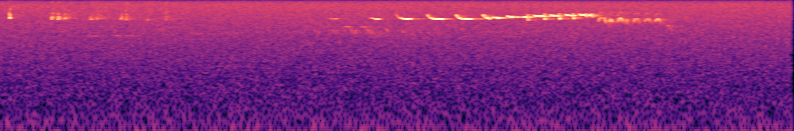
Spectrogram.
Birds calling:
Yellow-rumped Warbler (Setophaga coronata), Golden-crowned Kinglet (Regulus satrapa), Mountain Chickadee (Poecile gambeli)

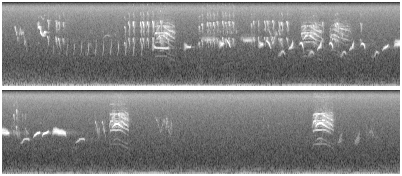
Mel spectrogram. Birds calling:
Red-billed Leiothrix (Leiothrix lutea), Hawaii Amakihi (Chlorodrepanis virens), Eurasian Skylark (Alauda arvensis), Warbling White-eye (Zosterops japonicus)

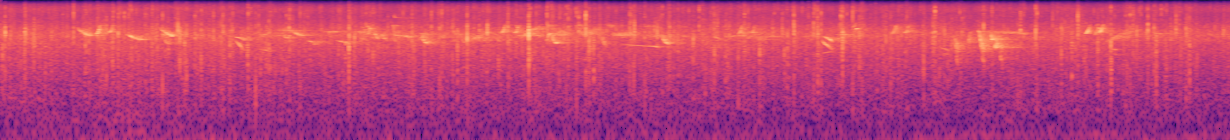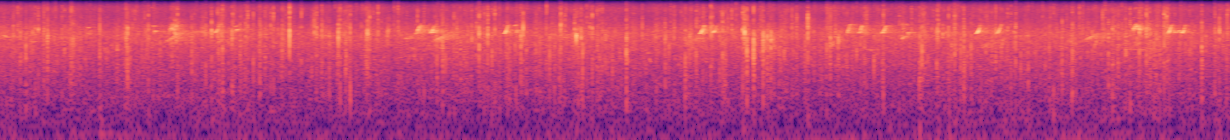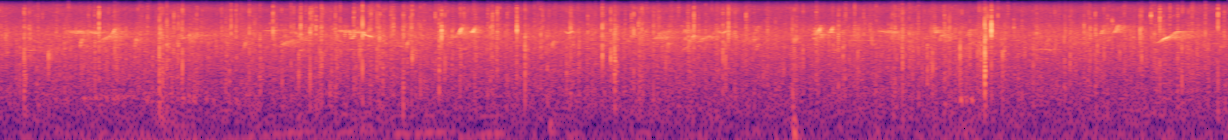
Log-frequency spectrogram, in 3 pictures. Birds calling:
Iiwi (Drepanis coccinea), Hawaii Akepa (Loxops coccineus), Omao (Myadestes obscurus), Warbling White-eye (Zosterops japonicus), Hawaii Amakihi (Chlorodrepanis virens)

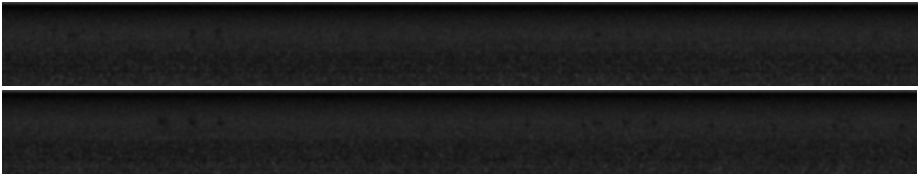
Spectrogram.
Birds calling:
Gray-crowned Rosy-Finch (Leucosticte tephrocotis)

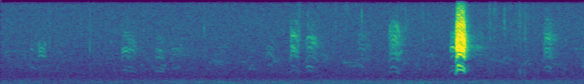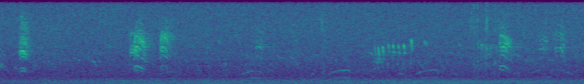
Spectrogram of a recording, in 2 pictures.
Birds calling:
Warbling White-eye (Zosterops japonicus), Hawaii Amakihi (Chlorodrepanis virens), Chinese Hwamei (Garrulax canorus)

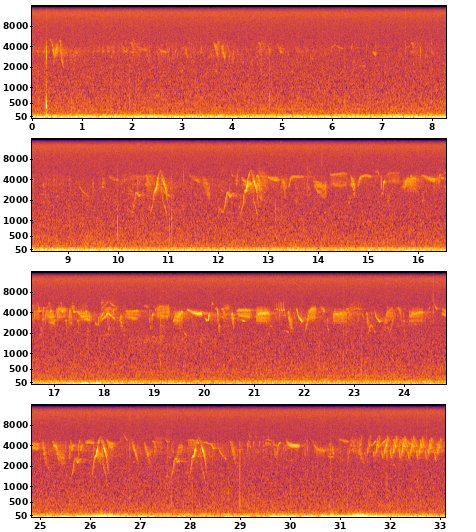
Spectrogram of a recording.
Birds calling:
Hawaii Amakihi (Chlorodrepanis virens), Eurasian Skylark (Alauda arvensis), Hawaii Elepaio (Chasiempis sandwichensis)

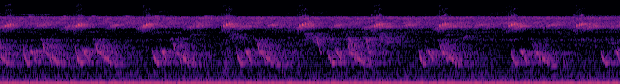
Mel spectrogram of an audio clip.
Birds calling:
Buff-breasted Wren (Cantorchilus leucotis), Thrush-like Wren (Campylorhynchus turdinus)

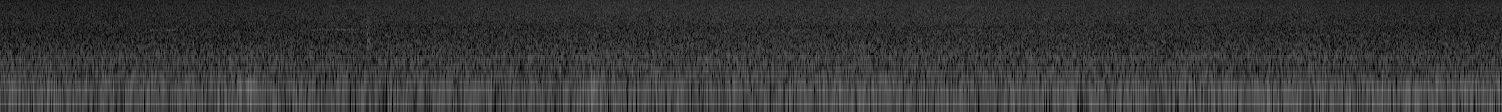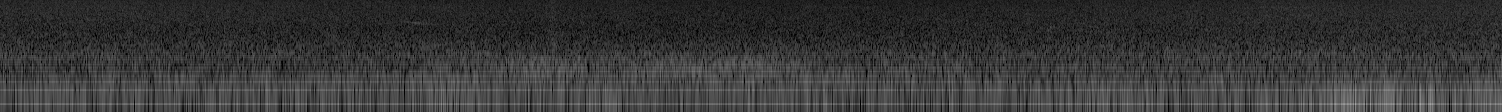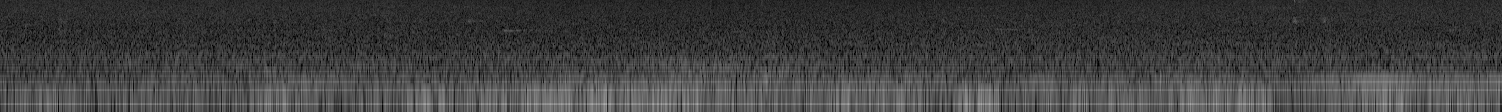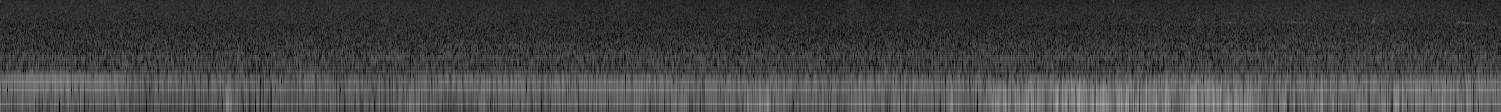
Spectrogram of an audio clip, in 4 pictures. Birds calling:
Blue Jay (Cyanocitta cristata), Red-winged Blackbird (Agelaius phoeniceus), unidentified bird

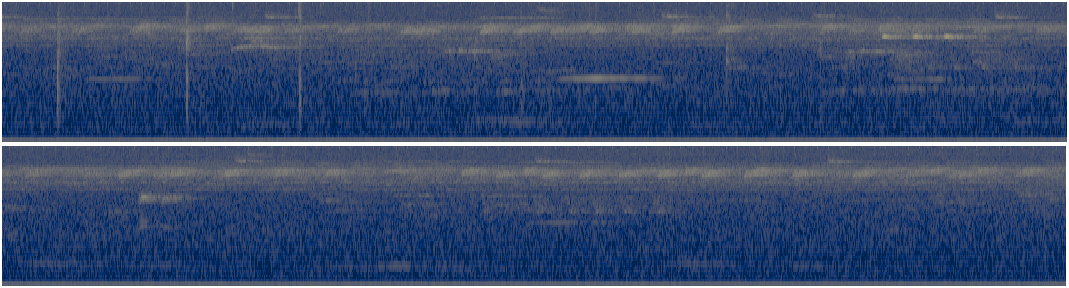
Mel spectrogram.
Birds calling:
Black-billed Thrush (Turdus ignobilis), Little Tinamou (Crypturellus soui), White-winged Becard (Pachyramphus polychopterus), Piratic Flycatcher (Legatus leucophaius), Undulated Tinamou (Crypturellus undulatus), Plain-winged Antshrike (Thamnophilus schistaceus)

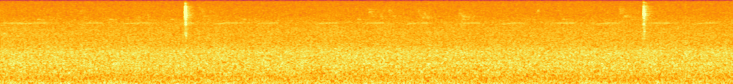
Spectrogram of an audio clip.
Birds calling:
Rufous-capped Warbler (Basileuterus rufifrons)

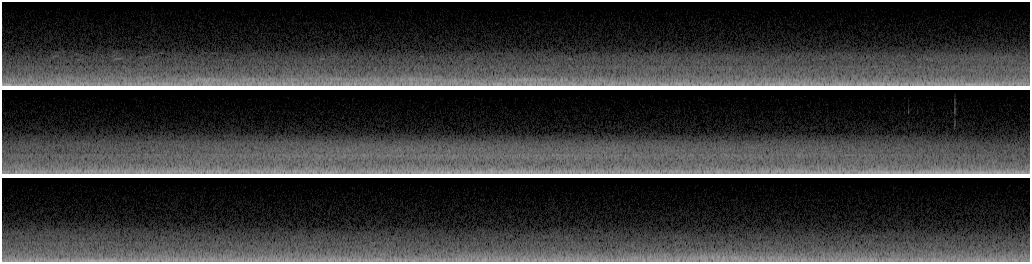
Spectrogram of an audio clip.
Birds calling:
Canada Goose (Branta canadensis)

